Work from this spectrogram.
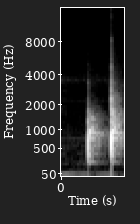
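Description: Two knocks on the plastic enclosure of the head unit of a dB Technologies ES602 column PA system give short, hollow plastic taps centered in the midrange with very brief ring. The enclosure sounds like plastic but is well finished, clean and light.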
